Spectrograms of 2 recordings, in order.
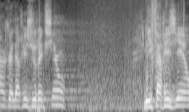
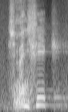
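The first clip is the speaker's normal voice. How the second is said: émerveillé; 6 semitones higher than usual. Real, not acted. Preacher exclaiming in wonder.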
